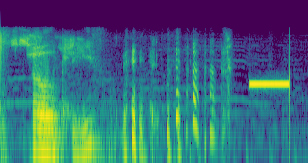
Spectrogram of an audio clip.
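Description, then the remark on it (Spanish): Voice-like vocal sounds and short chattering bursts are followed by a single loud, steady electronic beep, a WhatsApp message notification tone, held for just under a second and cut off sharply. “no ahí, ahí WhatsApp, ahí WhatsApp, Ahí WhatsApp”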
